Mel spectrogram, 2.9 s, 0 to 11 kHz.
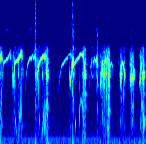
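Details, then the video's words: Little owl calls recorded on 14 April after 04:56, possibly two birds at once, with some echo: sharp upslurred whistled kiew notes repeated rapidly, then short, clipped yelping notes in quick succession. "Steenuil: Twee steenuilen, oordeel zelf"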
